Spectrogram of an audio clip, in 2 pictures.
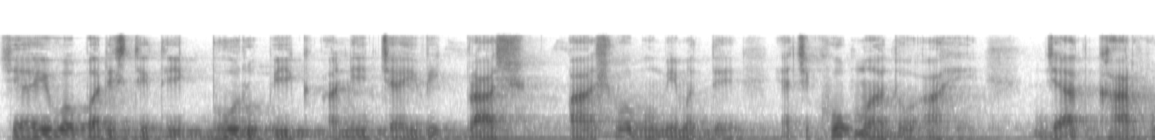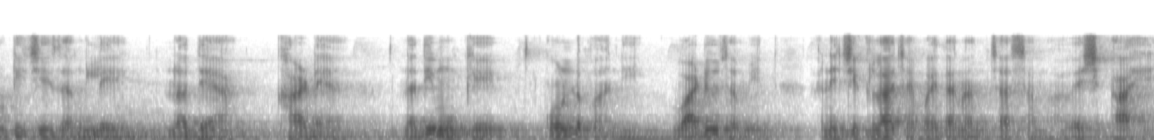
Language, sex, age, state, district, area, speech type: Marathi, male, 18-30, Maharashtra, Washim, rural, read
